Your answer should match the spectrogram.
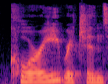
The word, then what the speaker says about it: Kouri Richins: Kouri Richins. It's Kouri Ricchins.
